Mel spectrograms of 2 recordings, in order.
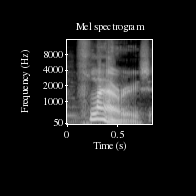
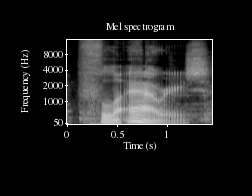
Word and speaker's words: flowers: Flowers. O-W sounds ow. Flowers, flowers. I highlight this S here because I don't want you to forget about this S.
